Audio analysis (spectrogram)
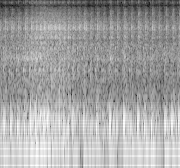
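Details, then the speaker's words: Honda Recon ATV single-cylinder with a swapped cylinder head and new piston rings to cure smoking: a light, quick ticking rides over a steady idle, a top-end tick. Owner plans to adjust the valves; not confirmed. "sounds like a tick in the top end there i had to adjust the valve"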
